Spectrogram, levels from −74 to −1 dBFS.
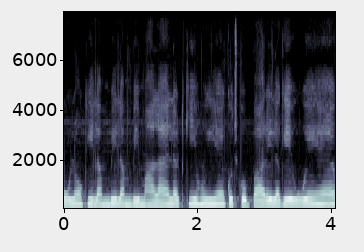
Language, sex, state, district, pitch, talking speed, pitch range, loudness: Hindi, female, Chhattisgarh, Bilaspur, 220 Hz, 190 wpm, 215-225 Hz, -12 LUFS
